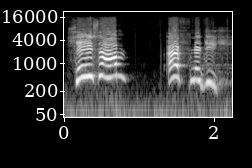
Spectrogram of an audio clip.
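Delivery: very high, loud daring call; Ali Baba calling out. A narrator's reading. Ali Baba trying the robbers' magic words, high call. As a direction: call out boldly, testing the magic. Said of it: "hat gerufen".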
